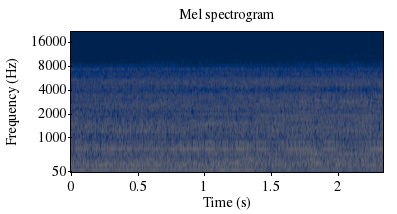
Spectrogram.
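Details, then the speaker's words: Monster Abra A5 V16.6 gaming laptop: steady rough fan whir with low buzzing hum, worst at first start; worn fan vibrates strongly through to the case, so oiling is unlikely to help and replacement is needed. "elime inanılmaz bir titreşim salgılıyor. Yani laptopun kasasına kadar ulaşıyor bu titreşim. Bunun yenisiyle değişmekten başka bir çaresi yok dostlar."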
